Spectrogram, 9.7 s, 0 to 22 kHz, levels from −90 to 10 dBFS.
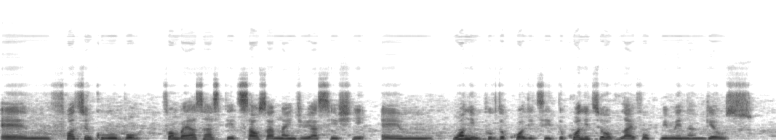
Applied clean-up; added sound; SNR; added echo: none; none; none; none.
